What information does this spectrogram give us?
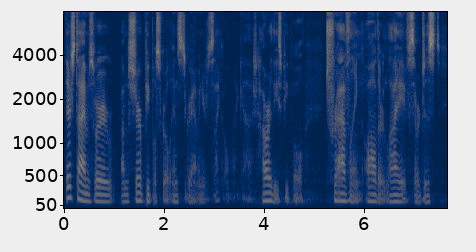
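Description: A man in his thirties co-hosting a casual chat, relaxed and rambling with restarts. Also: on the low side, normal speed, creaky. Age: 30s. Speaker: podcast co-host.

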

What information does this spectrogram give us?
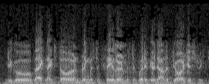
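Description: An American actor playing a terse, authoritative police lieutenant in an old-time radio crime drama. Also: male voice, on the low side, fairly even intonation, very fast, close to an everyday voice. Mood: businesslike. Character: brisk, no-nonsense male police lieutenant leading a murder investigation. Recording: muffled lo-fi old radio recording, faint noise.

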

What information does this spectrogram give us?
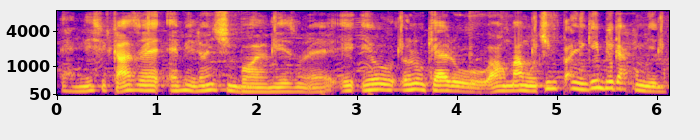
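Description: A man's voice: medium pitch, fairly quick, warm tone. A man playing a schoolboy in a tabletop game, whiny and stammering. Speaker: player. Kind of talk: in-character roleplay as a schoolboy. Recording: music under the voice.

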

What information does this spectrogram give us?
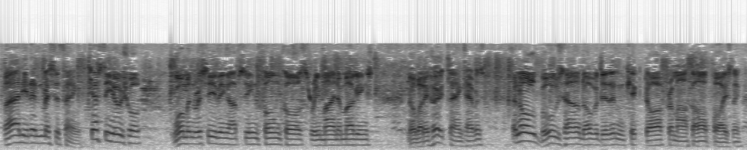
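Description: An actor playing a folksy, wisecracking middle-aged police lieutenant in an old radio drama. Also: male voice, medium pitch, normal speed, highs cut off, noisy background, lightly acted. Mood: jovial.

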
